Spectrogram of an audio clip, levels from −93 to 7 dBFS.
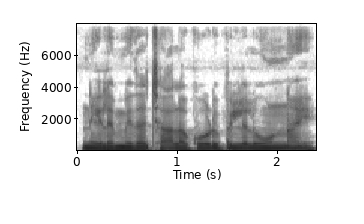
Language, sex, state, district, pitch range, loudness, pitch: Telugu, male, Telangana, Mahabubabad, 105-115 Hz, -13 LUFS, 110 Hz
